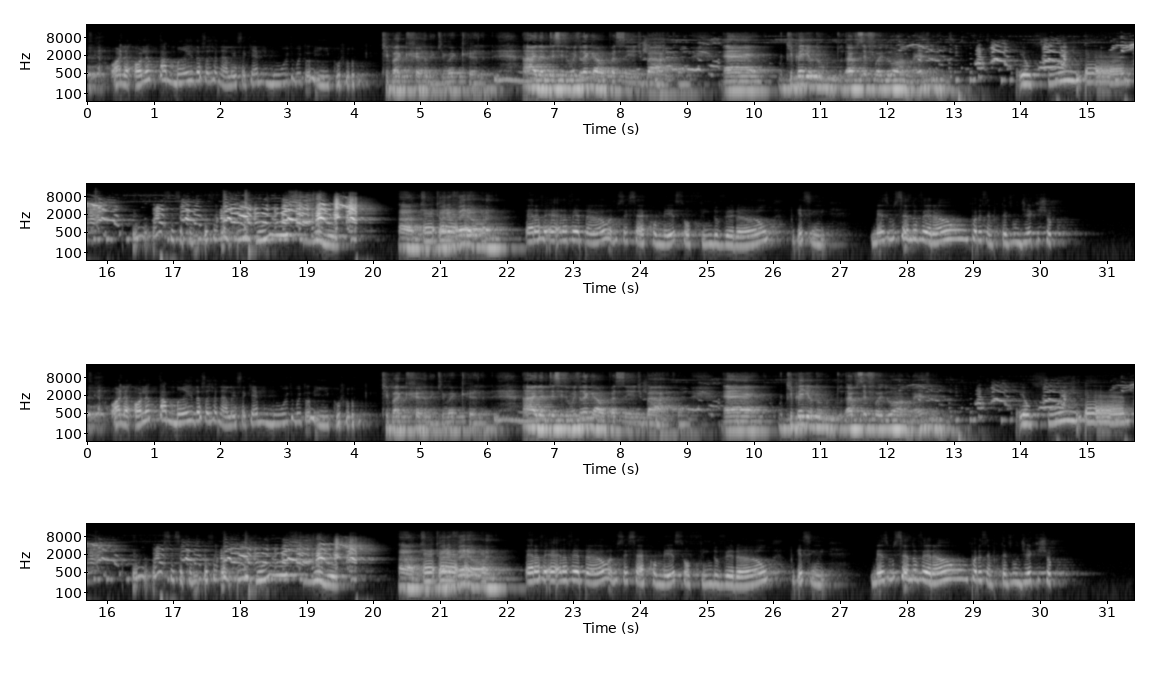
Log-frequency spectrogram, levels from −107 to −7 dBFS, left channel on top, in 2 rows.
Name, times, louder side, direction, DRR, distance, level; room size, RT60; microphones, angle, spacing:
voice 1, 0.0-4.0 6.1-6.6 13.9-15.7 16.4-19.5 20.7-21.7 22.3-25.9 26.3-26.8 27.5-30.2, right 2 dB, 35° right, 8 dB, 1.2 m, -41 dB
voice 2, 4.4-12.9 20.4-21.9, left 1 dB, 15° right, 5 dB, 5.2 m, -41 dB
sound 1, 8.5-9.5 12.2-13.8 14.3-15.0 15.3-19.8, left 8 dB, 80° left, 1.1 m, -31 dB
27.0 x 23.0 x 9.2 m, 0.76 s
head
